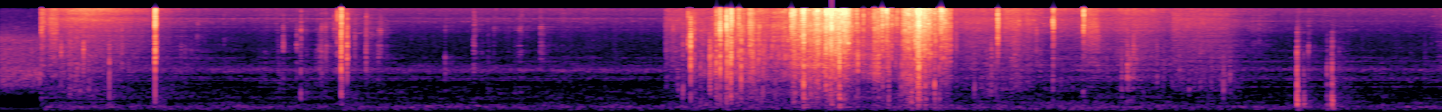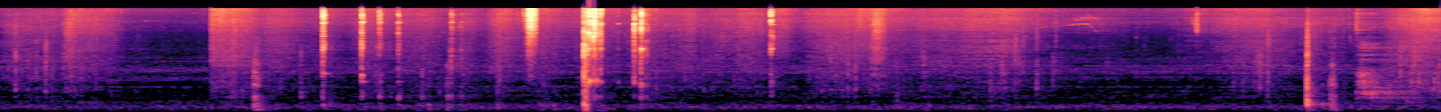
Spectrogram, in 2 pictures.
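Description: Close handling of a glass beer bottle on a wooden table, with sharp clinks and knocks, a few seconds of dense rustling about a quarter of the way in, and the crown cap being opened.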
